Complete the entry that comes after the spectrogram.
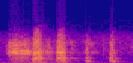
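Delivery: high, breathy chuckle; amused laugh. Acted. Man explaining alarm-clock joke, laughing. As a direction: laugh at your own prank. Laughs at his own prank.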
